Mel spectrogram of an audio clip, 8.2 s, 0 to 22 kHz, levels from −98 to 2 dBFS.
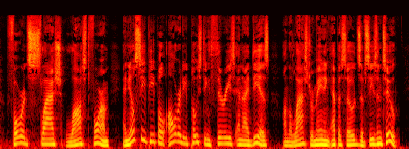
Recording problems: none

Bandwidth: 14.5 kHz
